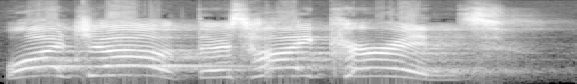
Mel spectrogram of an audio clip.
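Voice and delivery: high, loud warning shout; yelling warning. Acted. Lighthouse keeper shouting a warning to the rowing man. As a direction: call out across the water urgently. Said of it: "someone on the lighthouse yelling".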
